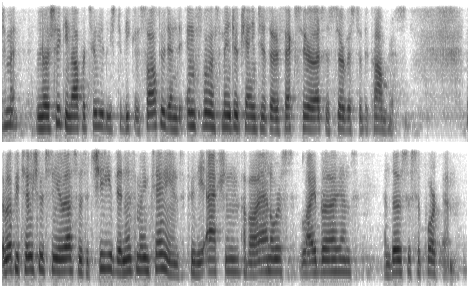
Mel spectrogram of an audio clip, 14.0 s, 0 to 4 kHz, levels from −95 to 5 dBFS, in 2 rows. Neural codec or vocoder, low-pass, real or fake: codec, 24 kHz, 0.9 kbps, WavTokenizer, medium speech release version 1; 3.6 kHz; fake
